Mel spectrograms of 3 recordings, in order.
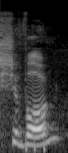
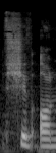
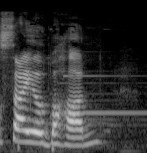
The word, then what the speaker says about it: Siobhan: my middle name um it's an irish name which is why it looks quite hard to pronounce but it's siobhan so like shiv on siobhan it is kind of like on but shivan is fine shivon um not sayo bahan as many people like to say instead or sib hun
